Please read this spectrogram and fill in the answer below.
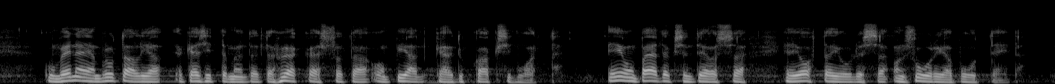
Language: Finnish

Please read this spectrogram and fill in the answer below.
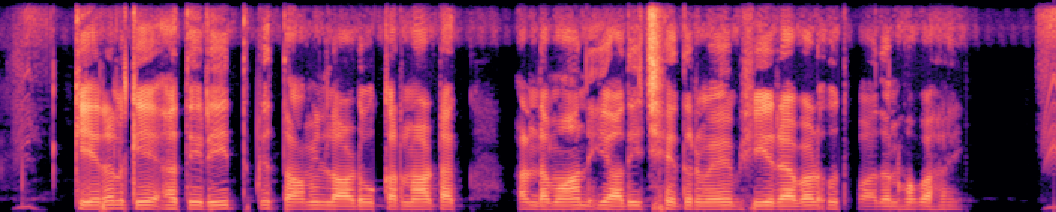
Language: Magahi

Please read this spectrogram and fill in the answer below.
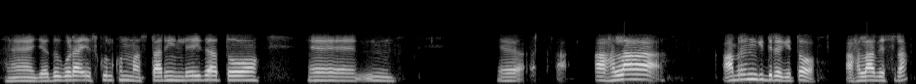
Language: Santali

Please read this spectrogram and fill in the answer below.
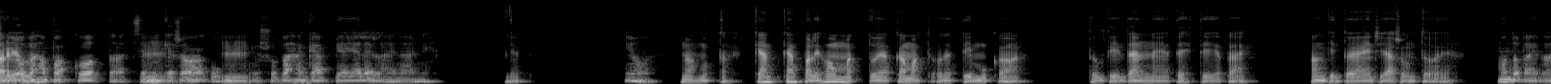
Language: Finnish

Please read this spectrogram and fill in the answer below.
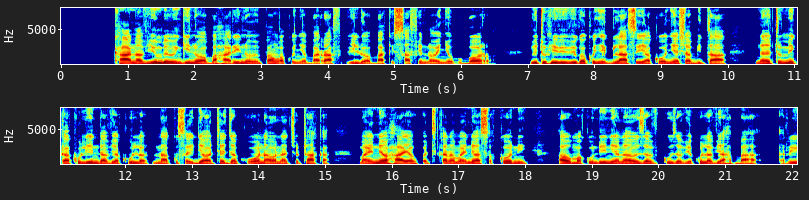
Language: Swahili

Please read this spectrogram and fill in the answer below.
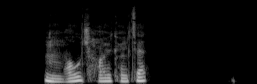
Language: Cantonese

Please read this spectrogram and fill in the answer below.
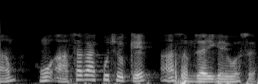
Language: Gujarati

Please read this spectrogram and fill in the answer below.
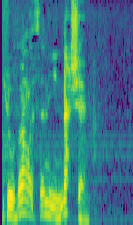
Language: Kabyle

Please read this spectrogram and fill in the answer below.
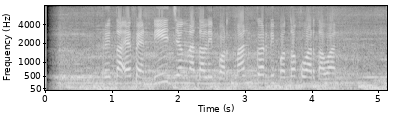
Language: Sundanese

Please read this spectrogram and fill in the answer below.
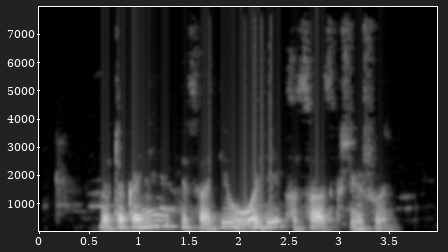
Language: Pashto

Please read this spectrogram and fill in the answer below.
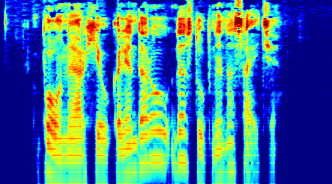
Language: Belarusian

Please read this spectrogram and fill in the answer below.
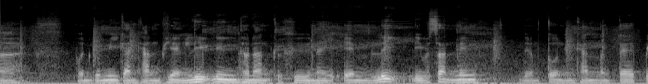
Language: Thai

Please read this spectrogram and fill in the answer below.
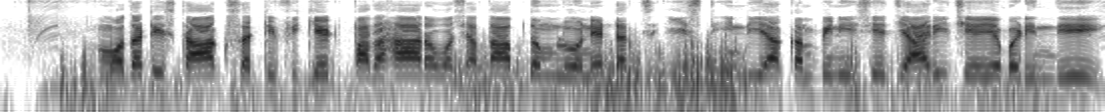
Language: Telugu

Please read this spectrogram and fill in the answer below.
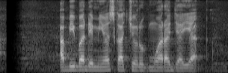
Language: Sundanese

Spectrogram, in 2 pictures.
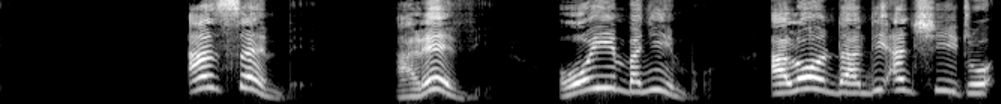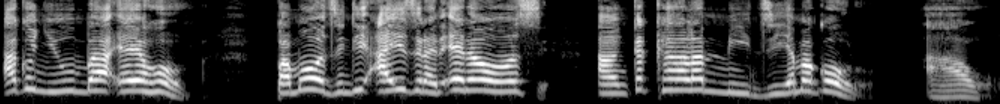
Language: Nyanja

